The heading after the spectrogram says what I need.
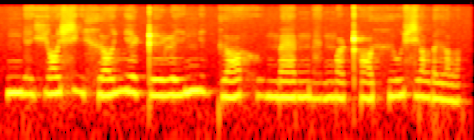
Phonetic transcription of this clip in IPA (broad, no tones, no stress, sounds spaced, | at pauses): ɲ æ̤ ç ɒ ɕ i̤ xʲ ɒ ʎ e ʈ i ɭ i ɲ i kʲ ɒ h ṳ m æ ŋ͡m æ̤ ŋ ɒ ʈʰ ɒ xʲ u ɕ i lˠ ɾ i lˠ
